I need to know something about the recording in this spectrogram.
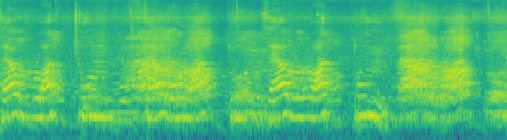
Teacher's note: فاء رقيقة، الراء مشددة، يبقى عندك رائين، فر وبعدين استعلاء الطاء واتبقى فرط وبعدين تم فرطتم فاء رقيقة والراء مفخمة، اتنين راء مفخمتين، فر وراء ساكنة والثانية متحركة، فرطتم افصلوا بين الفاء الرقيقة والراء المفخمة.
